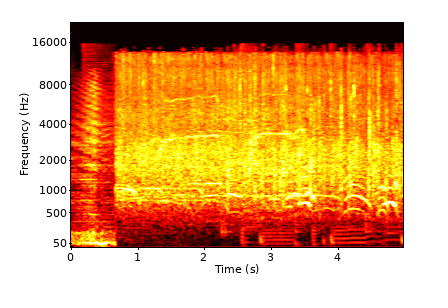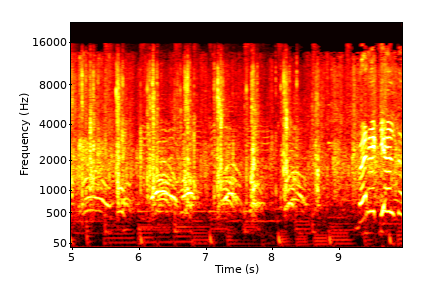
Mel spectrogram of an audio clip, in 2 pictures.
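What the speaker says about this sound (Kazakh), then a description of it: "Бәрекелді, қошаметтеріңіз. Құрмет, қошамет." An audience applauds a folk-pop group at an evening concert honouring a composer, with sustained dense clapping throughout while a host speaks over it.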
